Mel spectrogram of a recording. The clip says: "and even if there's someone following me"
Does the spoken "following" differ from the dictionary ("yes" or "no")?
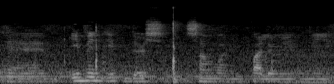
yes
